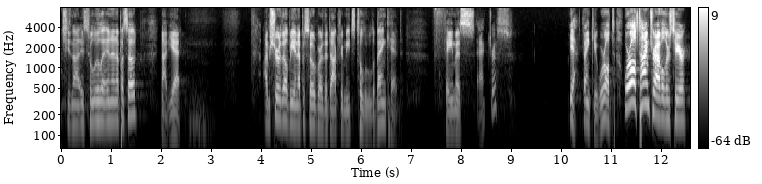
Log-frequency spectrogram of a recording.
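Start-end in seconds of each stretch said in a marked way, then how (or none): none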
